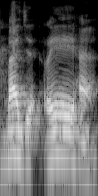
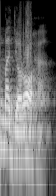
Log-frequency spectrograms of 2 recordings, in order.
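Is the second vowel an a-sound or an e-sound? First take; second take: e-sound; a-sound. First: The second vowel is bent toward an e. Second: The second vowel is a plain open a. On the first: "dibaca imalah" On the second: "Secara umum kita akan membacanya majroha"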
